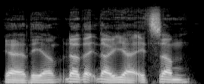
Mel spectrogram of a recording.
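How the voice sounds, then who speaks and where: A man hosts a podcast with a lowish voice, chatty and quick to laugh. The sound is dry and close, with no room in it. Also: fairly even intonation, a little mellow, no room sound. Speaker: podcast host. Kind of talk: casual podcast conversation.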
